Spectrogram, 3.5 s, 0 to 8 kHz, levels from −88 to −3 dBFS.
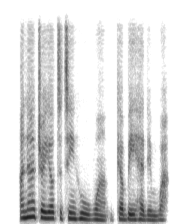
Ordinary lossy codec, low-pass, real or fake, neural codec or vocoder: none; 7.2 kHz; fake; codec, 16 kHz, 0.2 kbps, FocalCodec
